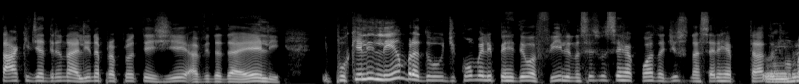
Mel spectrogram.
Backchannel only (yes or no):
yes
